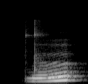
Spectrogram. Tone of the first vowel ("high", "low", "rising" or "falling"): rising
